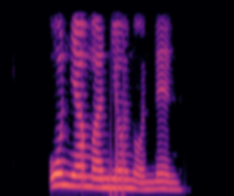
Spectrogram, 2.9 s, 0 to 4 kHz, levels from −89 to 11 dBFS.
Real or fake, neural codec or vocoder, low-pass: real; none; 3.6 kHz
